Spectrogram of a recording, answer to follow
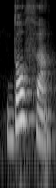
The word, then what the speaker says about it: dauphin: هنا A U ينطق O dauphin.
